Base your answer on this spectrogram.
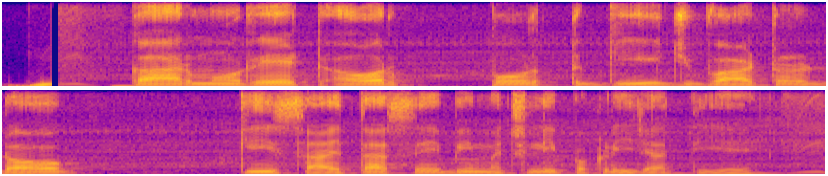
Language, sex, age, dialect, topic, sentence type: Hindi, male, 25-30, Awadhi Bundeli, agriculture, statement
